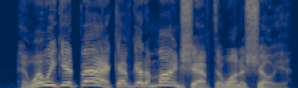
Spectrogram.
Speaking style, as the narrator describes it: shouted Junie, his sly grin reappearing

